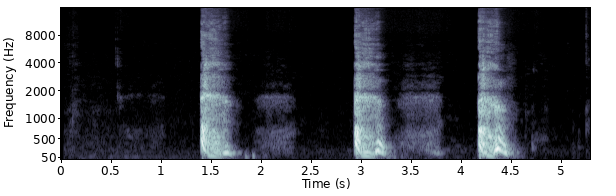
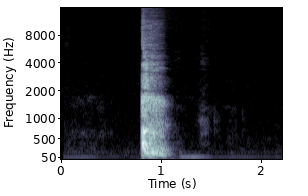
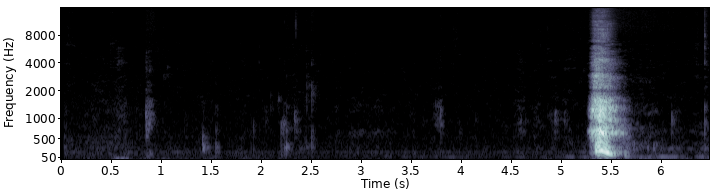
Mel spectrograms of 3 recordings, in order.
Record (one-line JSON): {"three_cough_length": "5.3 s", "three_cough_amplitude": 32768, "three_cough_signal_mean_std_ratio": 0.3, "cough_length": "2.2 s", "cough_amplitude": 32768, "cough_signal_mean_std_ratio": 0.21, "exhalation_length": "6.5 s", "exhalation_amplitude": 32485, "exhalation_signal_mean_std_ratio": 0.15, "survey_phase": "beta (2021-08-13 to 2022-03-07)", "age": "65+", "gender": "Female", "wearing_mask": "No", "symptom_fatigue": true, "symptom_onset": "12 days", "smoker_status": "Never smoked", "respiratory_condition_asthma": false, "respiratory_condition_other": false, "recruitment_source": "REACT", "submission_delay": "2 days", "covid_test_result": "Negative", "covid_test_method": "RT-qPCR", "influenza_a_test_result": "Negative", "influenza_b_test_result": "Negative"}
